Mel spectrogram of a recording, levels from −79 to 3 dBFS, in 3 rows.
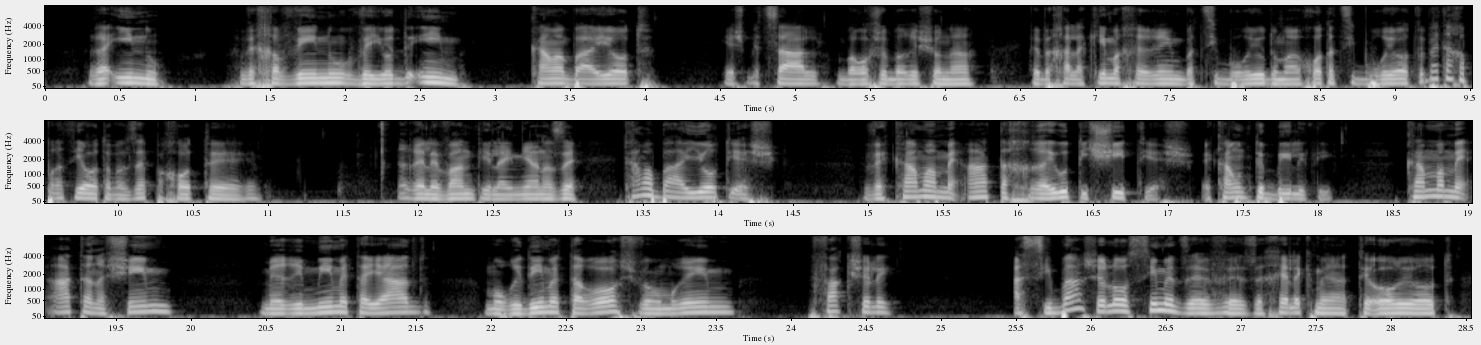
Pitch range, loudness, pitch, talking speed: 115-140 Hz, -20 LUFS, 120 Hz, 110 wpm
